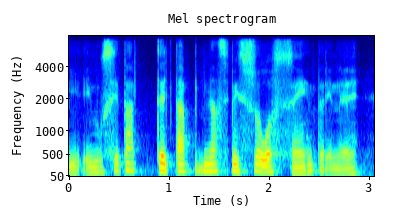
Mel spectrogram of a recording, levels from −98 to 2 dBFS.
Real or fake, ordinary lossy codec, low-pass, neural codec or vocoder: fake; none; 7.2 kHz; codec, 16 kHz, 0.8 kbps, ZipCodec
